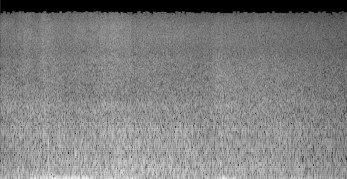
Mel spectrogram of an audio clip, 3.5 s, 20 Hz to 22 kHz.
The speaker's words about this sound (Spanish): Marejada. Estado del mar cuando la superficie aparece perturbada con olas de gran tamaño y fuerza que pueden alcanzar los 4 metros de altura. Esas olas se alejan del lugar donde se originaron y se propagan rápidamente hasta la costa.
